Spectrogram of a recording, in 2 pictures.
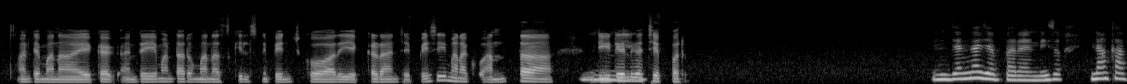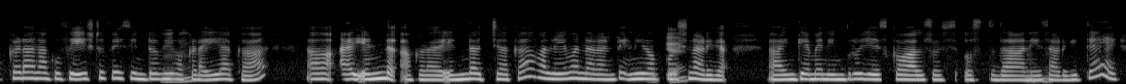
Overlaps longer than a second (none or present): none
